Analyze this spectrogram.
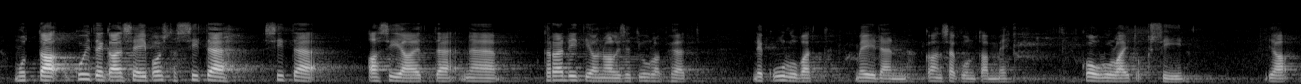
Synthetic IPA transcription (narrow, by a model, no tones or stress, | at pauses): mut̪ːɑkuit̪eŋkɑːnseeipoist̪ɑssit̪æsit̪æ | ɑsiɑːet̪ːænæː | t̪rɑdit̪ionɑːliset̪juhlɑpyhæt̪ | nekuːluʋɑt̪meidænkɑnsɑkunt̪ɑmːe | koululɑit̪oksiːn | jɑ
